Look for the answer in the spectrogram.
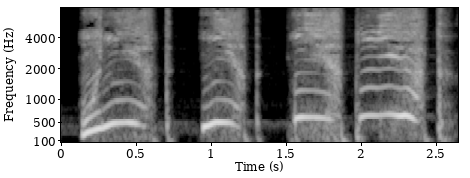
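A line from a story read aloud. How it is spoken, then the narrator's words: Screamed. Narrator (Russian): закричала Ли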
